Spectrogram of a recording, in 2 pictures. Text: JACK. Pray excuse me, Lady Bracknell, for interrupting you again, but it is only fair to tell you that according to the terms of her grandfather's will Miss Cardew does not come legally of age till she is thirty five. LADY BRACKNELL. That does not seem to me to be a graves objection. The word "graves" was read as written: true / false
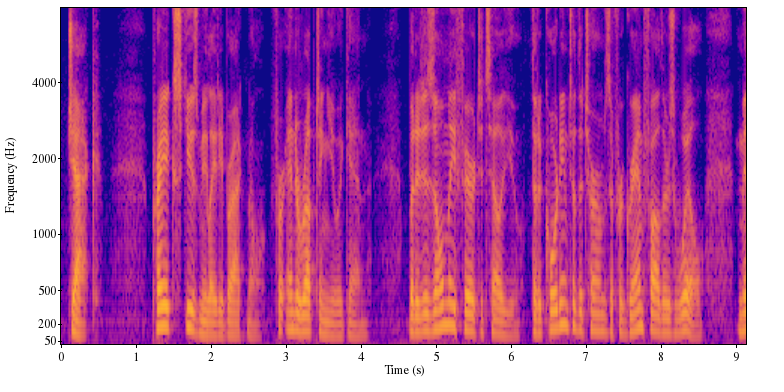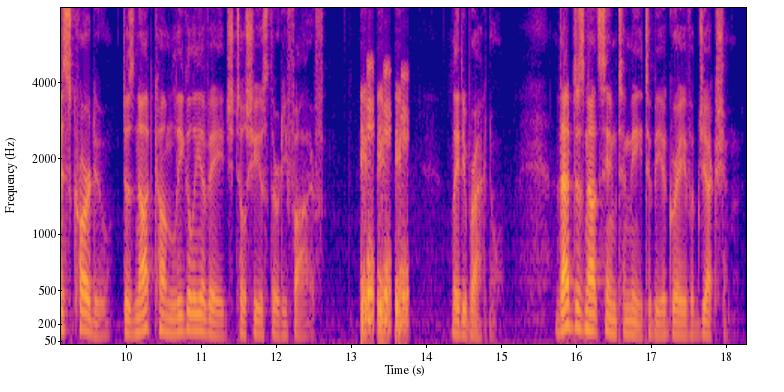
false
